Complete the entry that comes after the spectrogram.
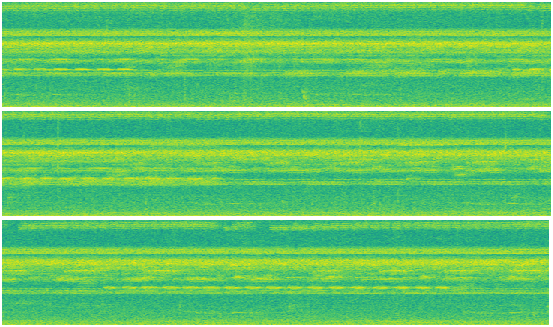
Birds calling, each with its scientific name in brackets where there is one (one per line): Buckley's Forest-Falcon (Micrastur buckleyi)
